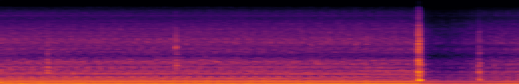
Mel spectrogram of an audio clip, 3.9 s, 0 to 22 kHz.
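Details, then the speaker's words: Chevrolet Cruze/Trax/Sonic 1.4 after installing an aluminum valve cover to fix PCV valve issues that caused lean codes and a MAP reading fault: steady, even low idle with no hiss or sucking noise from the top end. "it's installed so now we don't have that noise anymore we don't have the sucky sucky noise anymore seems like we fixed the car"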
